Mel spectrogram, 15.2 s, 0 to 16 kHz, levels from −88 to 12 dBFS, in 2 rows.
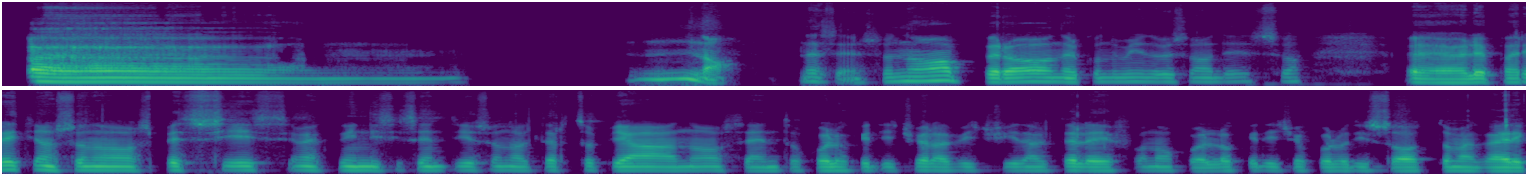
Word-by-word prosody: Ehm 130 -3 +6 1.8
no, 220 +1 -1 0.2
nel 145 -1 -8
senso, 115 +1 -12
no 165 +4 +2
però, 135 +1 +6
nel 130 -2 -2
condominio 135 +1 -9
dove 135 0 -6
sono 135 0 -10
adesso, 145 +2 -14 0.5
ehm, 115 -2 +3
le 120 +1 +5
pareti 140 +3 -1
non 130 -2 +3
sono 120 0 +1
spessissime, 125 +1 -3
quindi 120 0 +1
si 115 +1 -17
sente 120 0 -5
io - - -2
sono 125 0 -7
al 115 - -8
terzo 120 +2 -8
piano 120 0 0
sento 115 -1 -9
quello 115 0 0
che 120 - -6
dice 115 +1 -6
la 115 -1 -1
vicina 115 0 -10
al 115 0 -8
telefono, 115 -1 -2
quello 110 0 -4
che 115 - -11
dice 115 -1 -10
quello 110 -1 -4
di 115 0 -9
sotto, 110 0 -1
magari 110 -1 +2
120 Hz, 155 wpm, -28 LUFS, 115-135 Hz, 1.8 s, Ehm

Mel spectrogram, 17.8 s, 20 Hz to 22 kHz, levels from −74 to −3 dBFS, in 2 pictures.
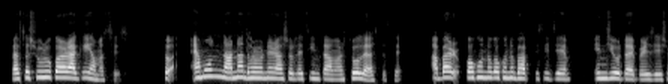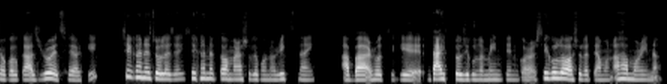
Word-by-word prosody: ব্যবসা 225 +4 +2
শুরু 270 0 +2
করার 260 -1 +7
আগেই 245 +1 -4
আমার 180 -2 -8
শেষ। 415 - -19 0.5
তো - - +1 0.4
এমন 305 +3 +3 0.2
নানা 250 +3 +6
ধরনের 245 -1 +1
আসলে 220 -1 -3
চিন্তা 215 -2 -5
আমার 195 0 -5
চলে 230 -4 +5
আসতেছে। 175 0 -20 0.5
আবার 265 +3 +4 0.2
কখনো 255 0 +2
কখনো 255 0 0
ভাবতেছি 230 -1 -2
যে 220 - 0 0.5
এনজিও 235 0 +2
টাইপের 200 -1 +1
যে 195 - -1
সকল 185 -2 -3
কাজ 190 - +1
রয়েছে 205 -5 +2
আরকি 170 +5 -13 0.4
সেখানে 275 -4 0
চলে 210 -2 +3
যাই। 205 +1 -8
সেখানে 230 -1 -2
তো - - -14
আমার 200 0 -5
আসলে 195 -1 -7
কোন 190 - -11 0.2
রিস্ক 205 -1 -6
নাই। 185 -1 -9 0.5
আবার 185 0 +4
হচ্ছে 190 -1 -6
গিয়ে 190 -1 -1 0.3
দায়িত্ব 205 0 +4
যেগুলো 190 0 -5
মেইনটেইন 190 0 -10
করার - - -6
সেগুলোও 235 -1 +5
আসলে 200 -1 -7
তেমন 185 0 -7
আহামরি 200 -3 -2
না। - - -10
215 Hz, 165 wpm, -22 LUFS, 195-240 Hz, 0.5 s, করার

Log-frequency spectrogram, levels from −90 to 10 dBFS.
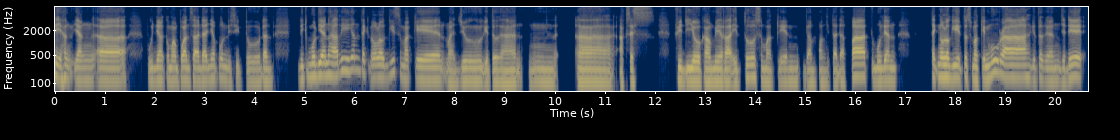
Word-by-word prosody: Yang 145 -2 0
yang, 125 -1 +1 0.2
eee, 120 -1 +3 0.4
punya 125 +1 -1
kemampuan 120 0 0
seadanya 120 +2 +1
pun 130 0 -5
di 120 - -7
situ. 115 +1 -8
Dan, 115 +1 -1 0.4
di 130 0 -4
kemudian 155 +3 +2
hari 195 +7 +1
kan 220 -1 -5
teknologi 145 -1 -2
semakin 125 - 0
maju, 120 +3 -3
gitu 110 0 -2
kan? 105 +1 -1 0.2
Mmm, 110 0 -5 0.4
eee, 110 -1 +2 0.2
akses 105 +1 -4 0.4
video 115 -1 +2
kamera 115 -1 +2
itu 140 +7 -2
semakin 115 +1 -6
gampang 105 -1 -7
kita 110 0 -4
dapat, 150 +6 +4
kemudian 120 +1 -1 0.7
teknologi 140 -1 +4
itu 145 - -3
semakin 130 +1 0
murah 145 -5 +5
gitu 130 0 -5
kan, 120 0 -4
jadi, 140 +6 +3
120 Hz, 105 wpm, -22 LUFS, 115-140 Hz, 0.7 s, murah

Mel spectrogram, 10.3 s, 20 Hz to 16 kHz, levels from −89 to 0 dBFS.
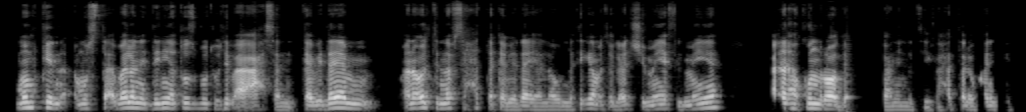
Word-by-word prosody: ممكن 175 0 +1
مستقبلًا 150 +3 +1
الدنيا 160 -1 0
تضبُط 155 -1 -7
وتبقى 155 +3 +3
أحسن، 110 -1 -8
كبداية 160 +7 +5 0.6
أنا 160 +3 +4
قُلت 175 -2 +2
لنفْسي 160 +3 -3
حتّى 160 -2 -8
كبداية 115 0 -3
لو 110 0 -6
النتيجة 150 +7 -5
ما 140 - -6
طلعتش 125 -2 -7
100% 145 +7 -3 0.6
أنا 155 -1 +5
هاكون 155 0 +2
راضي 140 - +7 0.4
عن 110 +1 -6
النتيجة 110 -4 -16
حتّى - - -6
لو - - -6
كانت - - -8
إيه. - - -31
150 Hz, 150 wpm, -25 LUFS, 125-160 Hz, 0.6 s, راضي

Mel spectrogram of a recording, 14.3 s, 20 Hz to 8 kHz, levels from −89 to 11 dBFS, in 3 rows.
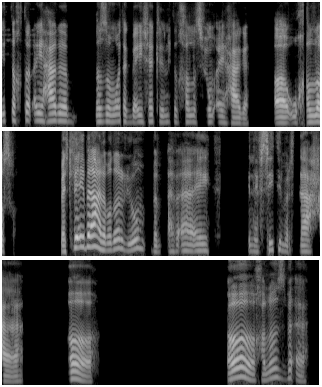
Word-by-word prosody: أنت 175 +3 -10
اختار 190 0 -3
أي 180 0 0
حاجة 175 0 +2 0.4
بتنظّم 160 +1 -3
وقتك 165 0 -4
بأي 155 +2 -1
شكل 160 -1 -4
إن 145 - -10
أنت 155 0 -16
تخلّص 150 0 -4
فيهم 150 0 -8
أي 145 -1 -4
حاجة. 130 -4 0 0.4
آه، 130 +1 +7
وخلّصها. 145 +2 -1 0.7
بتلاقي 235 +12 +5
بقى 255 0 +10
على 185 -6 +5
مدار 195 +6 -1
اليوم 200 +4 -5
بابقى 140 -1 -9
بقى 150 0 -1
إيه، 155 +1 -1 0.6
نفسيتي 145 +6 +1
مرتاحة. 130 -3 -1 0.7
آه. 160 -10 0 1.9
آه، 200 0 +4
خلاص 185 +7 -6
بقى. 145 -11 -10
155 Hz, 125 wpm, -24 LUFS, 140-180 Hz, 1.9 s, بقى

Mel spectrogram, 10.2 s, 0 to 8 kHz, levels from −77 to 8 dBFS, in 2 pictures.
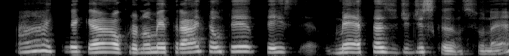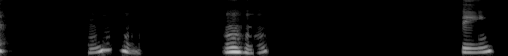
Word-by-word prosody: Ai, 270 +4 -1
que 265 -2 -27
legal. 230 -3 +4
Cronometrar, 220 +2 +2
então 250 -1 -1
ter 255 0 +1
ter 220 +1 +2
s 230 0 -12 0.2
metas 220 +2 +2
de 215 +2 -13
descanso, 150 - -5
né? 150 - -6 0.8
Uhum. 290 +12 -10 1.1
Uhum. 230 0 -3 1.9
Sim. 225 +5 -9
230 Hz, 90 wpm, -20 LUFS, 215-250 Hz, 1.9 s, legal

